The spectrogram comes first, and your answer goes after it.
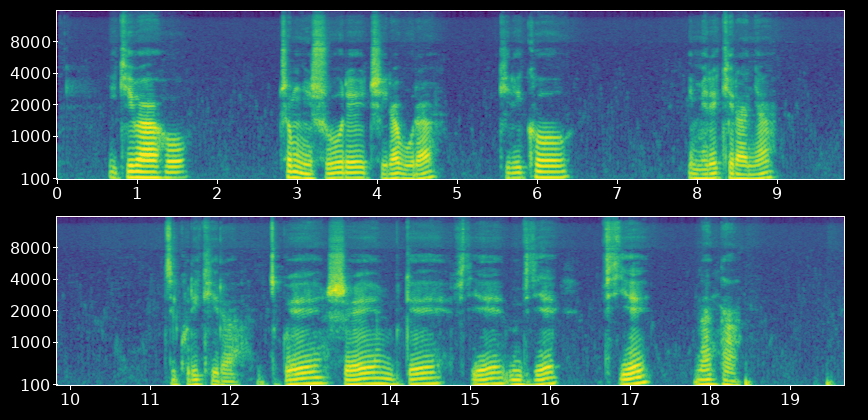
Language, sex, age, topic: Rundi, male, 25-35, education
